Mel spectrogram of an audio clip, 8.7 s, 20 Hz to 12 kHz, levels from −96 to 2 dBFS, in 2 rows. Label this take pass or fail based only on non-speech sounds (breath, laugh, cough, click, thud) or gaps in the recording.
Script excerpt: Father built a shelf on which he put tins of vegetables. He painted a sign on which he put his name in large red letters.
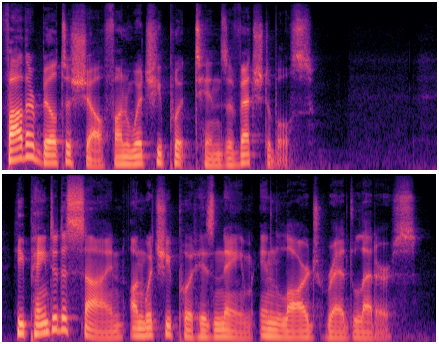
pass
